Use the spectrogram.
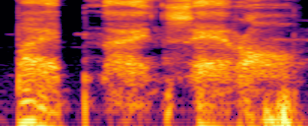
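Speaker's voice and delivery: slow hushed whisper, barely voiced. Shown as a demonstration. Vlogger whispering the lotto tip to viewers, slow and hushed. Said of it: "Bubulong natin sa inyo".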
